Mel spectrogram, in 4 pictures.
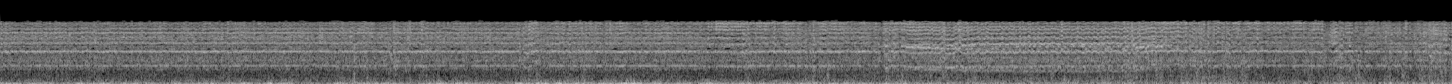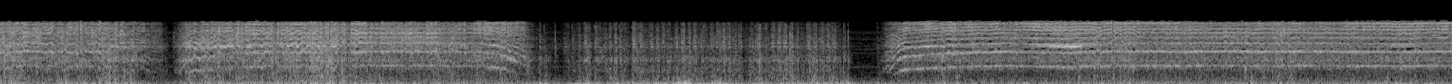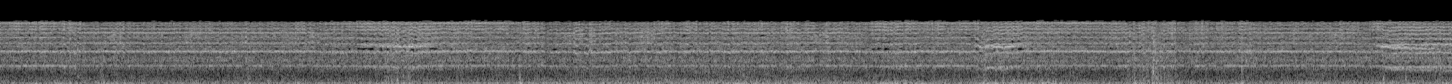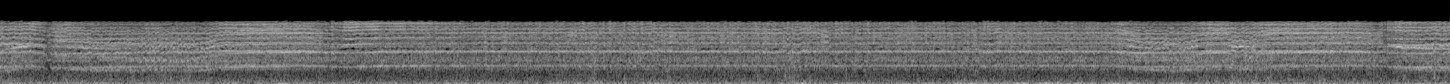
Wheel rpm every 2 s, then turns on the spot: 230, 230, 230, 230, 210, 200, 230, 200, 180, 180, 40, 70, 220, 230, 230, 230, 220, 230, 230, 230, 230, 220, 200, 230, 240, 230, 230, 220, 220.
20-22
